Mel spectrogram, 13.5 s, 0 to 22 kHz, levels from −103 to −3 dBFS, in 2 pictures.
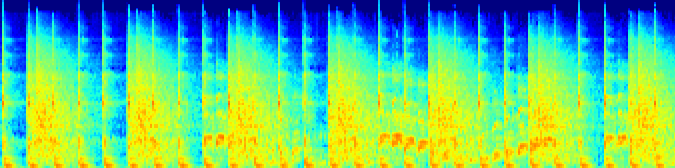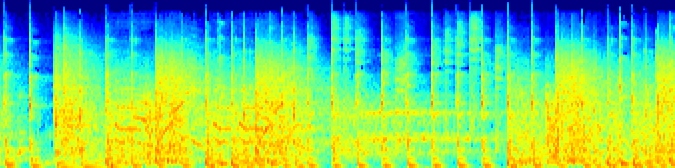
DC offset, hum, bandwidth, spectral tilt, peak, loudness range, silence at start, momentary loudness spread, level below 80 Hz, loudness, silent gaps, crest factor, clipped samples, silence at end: under 0.1%; none; 19 kHz; -4 dB/octave; -8 dBFS; 2 LU; 0.05 s; 7 LU; -40 dBFS; -26 LUFS; none; 18 dB; under 0.1%; 0 s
